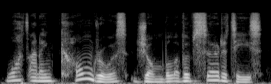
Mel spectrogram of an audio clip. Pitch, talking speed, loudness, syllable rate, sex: 155 Hz, 135 wpm, -17 LUFS, 4.8 syllables/s, male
